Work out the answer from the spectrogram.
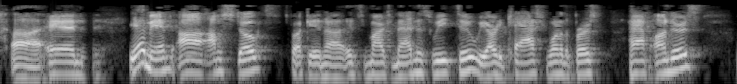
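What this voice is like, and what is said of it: Sick-sounding voice. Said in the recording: “I feel like dog shit. So sorry for my voice.”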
